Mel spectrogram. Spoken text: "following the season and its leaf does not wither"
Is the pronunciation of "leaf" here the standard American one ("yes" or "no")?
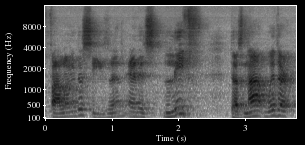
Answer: yes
